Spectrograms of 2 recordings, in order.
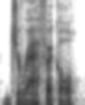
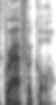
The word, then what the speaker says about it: graphical: And it's not giraffical, it's graphical.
